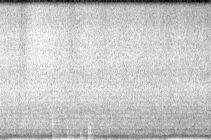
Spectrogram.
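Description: Spiced yogurt masala with curry leaves and chillies sizzling in hot oil in a kadai, a steady hiss, while it is stirred with a wooden spatula that gives a few faint scrapes.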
